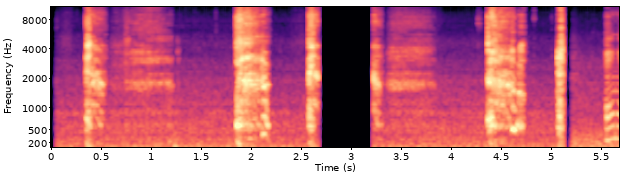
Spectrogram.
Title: Cough & sneeze before and during or after corona Virus (tiktok comedy)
